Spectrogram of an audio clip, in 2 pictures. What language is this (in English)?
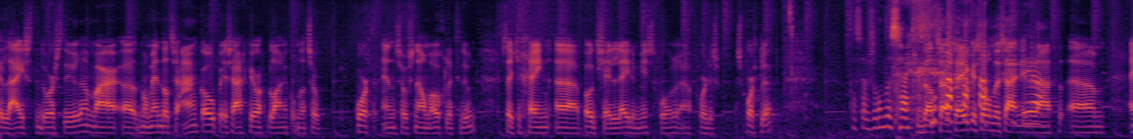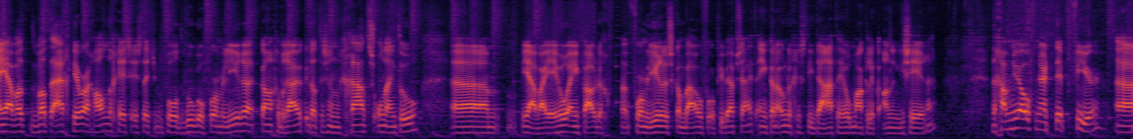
Dutch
